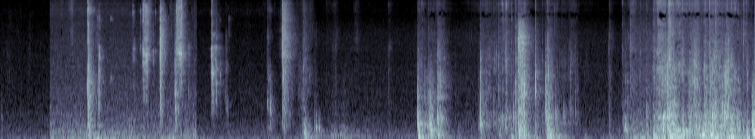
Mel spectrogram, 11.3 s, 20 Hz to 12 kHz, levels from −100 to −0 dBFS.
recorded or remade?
remade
